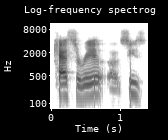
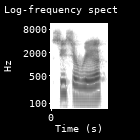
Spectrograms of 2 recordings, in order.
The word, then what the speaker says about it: Caesarea: during the siege of casseria caesarea I mispronounced it's in um Jerusalem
